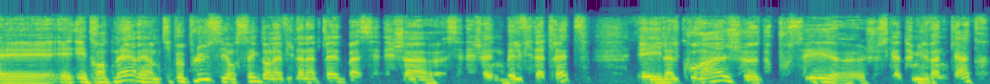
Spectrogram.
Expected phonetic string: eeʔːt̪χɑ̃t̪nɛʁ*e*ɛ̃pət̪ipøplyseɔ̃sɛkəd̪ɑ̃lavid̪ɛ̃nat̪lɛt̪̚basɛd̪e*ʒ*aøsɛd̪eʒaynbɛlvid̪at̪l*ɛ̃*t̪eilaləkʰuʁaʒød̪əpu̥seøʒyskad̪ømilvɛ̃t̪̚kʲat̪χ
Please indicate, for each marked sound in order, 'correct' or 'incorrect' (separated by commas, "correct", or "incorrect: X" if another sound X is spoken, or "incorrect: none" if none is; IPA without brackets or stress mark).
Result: correct, correct, incorrect: ɛ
